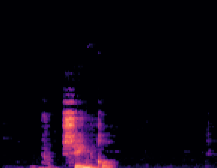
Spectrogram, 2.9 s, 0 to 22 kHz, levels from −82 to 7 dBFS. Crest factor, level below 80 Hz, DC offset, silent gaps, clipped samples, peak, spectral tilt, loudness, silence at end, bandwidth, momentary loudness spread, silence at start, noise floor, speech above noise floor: 18 dB; -52 dBFS; under 0.1%; none; under 0.1%; 0 dBFS; -4 dB/octave; -13 LUFS; 1.4 s; 9.4 kHz; 14 LU; 0.55 s; -69 dBFS; 55 dB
